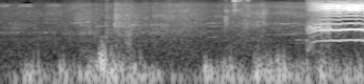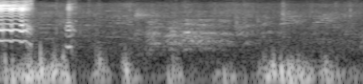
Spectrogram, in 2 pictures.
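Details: Newborn goat kid; one clear, quavering bleat lasting about a second, rich in harmonics, stands out midway, while people chat nearby and low handling noises thump before and after.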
